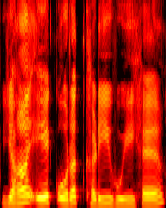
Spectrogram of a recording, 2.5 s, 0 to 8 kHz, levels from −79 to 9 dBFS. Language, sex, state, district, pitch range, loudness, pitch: Hindi, female, Rajasthan, Jaipur, 210-250 Hz, -16 LUFS, 225 Hz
